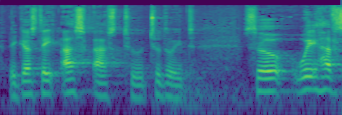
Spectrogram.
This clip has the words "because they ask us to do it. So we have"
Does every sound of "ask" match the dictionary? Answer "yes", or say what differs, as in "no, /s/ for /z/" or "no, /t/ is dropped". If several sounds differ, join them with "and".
yes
